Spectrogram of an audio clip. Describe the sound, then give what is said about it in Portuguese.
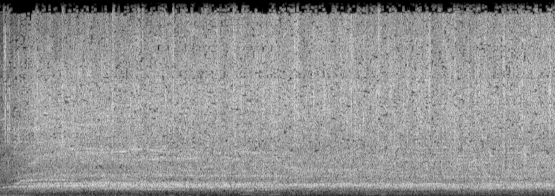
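A crowd applauds loudly and steadily for several seconds, a dense wash of clapping with a few faint cheers mixed in, no speech over it. “Un aplauso para usted, muchachos.”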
